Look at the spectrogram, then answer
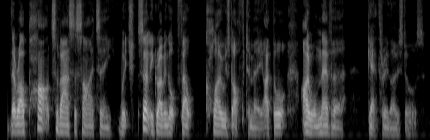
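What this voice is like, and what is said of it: Regional working-class British accent. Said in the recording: “identifiable regional accent, identifiable working class accent”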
